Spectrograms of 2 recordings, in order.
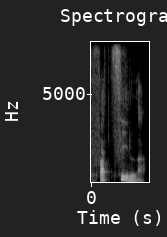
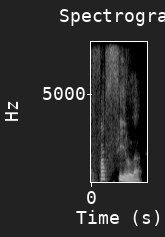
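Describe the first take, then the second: First: The c sounds like ts. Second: The c sounds like a plain s. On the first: The speaker calls it right. "Tem um Tzinho aí que soa" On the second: The speaker calls it wrong. "Não é facila"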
